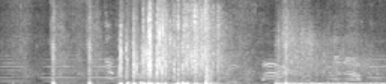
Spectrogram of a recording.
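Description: A Civil War battle in Grand Tactician erupts with a ragged rifle volley, a burst of sharp overlapping cracks and booms that roll on into continuous gunfire, with shouting voices mixed in around them.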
